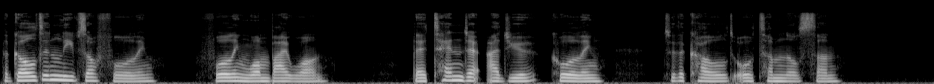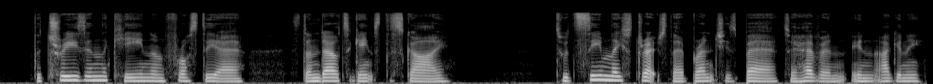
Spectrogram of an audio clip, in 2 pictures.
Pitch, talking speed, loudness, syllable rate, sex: 155 Hz, 135 wpm, -20 LUFS, 4.3 syllables/s, female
